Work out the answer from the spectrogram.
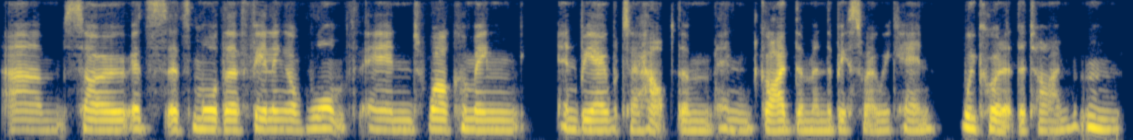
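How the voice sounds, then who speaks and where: A woman with a New Zealand accent, a guest in an interview, talking in a warm, chatty way with frequent fillers. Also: lowish voice, level tone, moderate pace, few pauses, dry recording. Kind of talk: conversational interview.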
